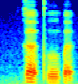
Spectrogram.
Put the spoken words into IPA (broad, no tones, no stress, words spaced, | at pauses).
kəːʔpʼuːpə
